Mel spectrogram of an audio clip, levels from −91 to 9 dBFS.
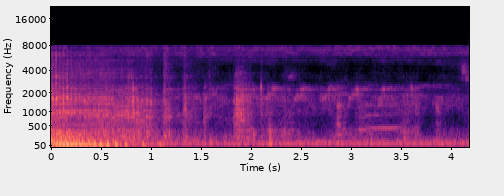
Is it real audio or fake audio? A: fake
